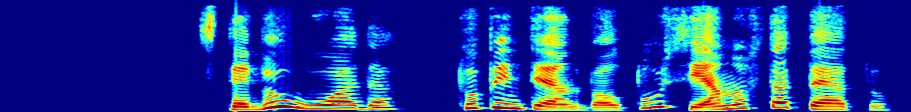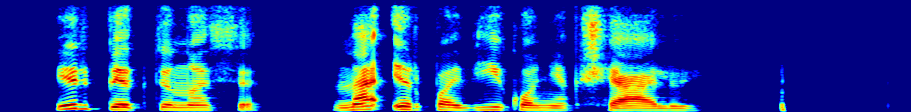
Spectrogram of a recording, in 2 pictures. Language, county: Lithuanian, Vilnius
